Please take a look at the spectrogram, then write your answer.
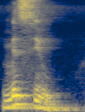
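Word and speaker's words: monsieur: yum and mma so this young stands for mr you can say miss you that is miss you remember the pronunciation miss you and of course the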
